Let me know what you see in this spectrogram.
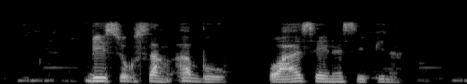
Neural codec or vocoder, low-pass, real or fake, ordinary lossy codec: none; 7.2 kHz; real; Opus, 32 kbps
